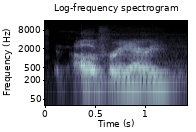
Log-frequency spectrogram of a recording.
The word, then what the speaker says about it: Paulo Freire: freire do i say his name right it's hello free okay and then also learning to listen learning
